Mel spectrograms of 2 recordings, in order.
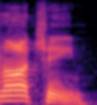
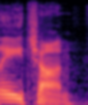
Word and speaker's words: Achane: So Tyreek Hill, Raheem Mostert, Devon Achane, I said it wrong again, but whatever, Devon Achane.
